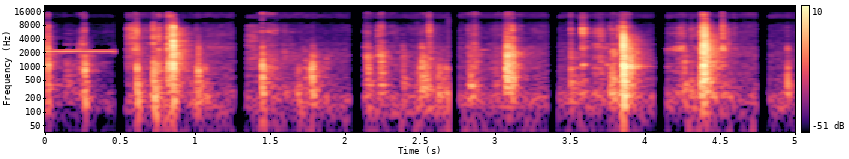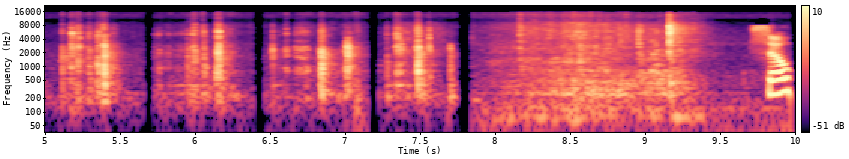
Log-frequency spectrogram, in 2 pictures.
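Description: Kitchen knives being set one after another into the slots of a wooden in-drawer knife block, a string of short clacks of knife against wood about two a second. Near the end a drawer slides with a rising swish.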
